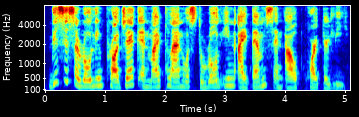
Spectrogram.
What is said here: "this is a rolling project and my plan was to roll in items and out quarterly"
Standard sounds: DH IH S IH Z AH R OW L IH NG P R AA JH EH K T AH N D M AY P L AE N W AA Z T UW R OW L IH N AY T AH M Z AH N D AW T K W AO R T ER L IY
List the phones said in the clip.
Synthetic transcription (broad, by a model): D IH S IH S AH R OW L IH NG P R AA JH EH K T AH N D M AY P L AE N W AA S T UW R OW L IH N AY T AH M S AH N D AW T K W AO R T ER L IY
